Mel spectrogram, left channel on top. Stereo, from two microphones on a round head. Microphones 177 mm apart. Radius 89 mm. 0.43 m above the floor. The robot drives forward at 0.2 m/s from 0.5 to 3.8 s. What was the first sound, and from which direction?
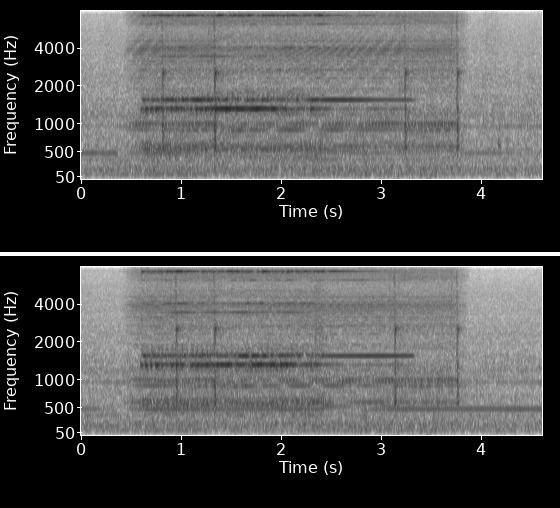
A phone ringing, 30° right (ahead or behind).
